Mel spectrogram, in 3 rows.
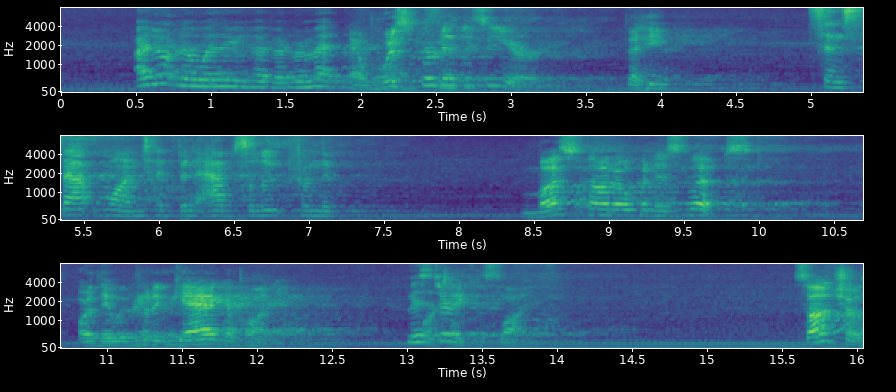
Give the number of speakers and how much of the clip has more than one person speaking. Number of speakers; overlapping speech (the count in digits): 3, about 16%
